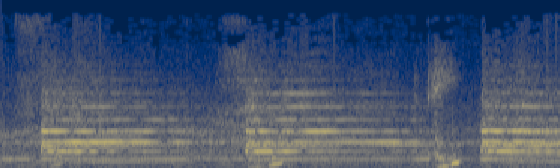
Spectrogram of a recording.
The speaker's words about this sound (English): Listen to that bell.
